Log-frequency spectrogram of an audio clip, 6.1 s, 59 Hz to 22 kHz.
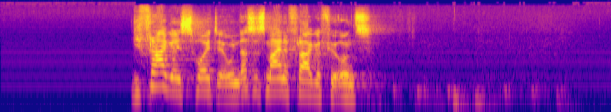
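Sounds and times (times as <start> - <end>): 
quiet hum: 0.0 - 6.1
speech: 1.3 - 3.9
faint human heartbeat: 3.8 - 6.1.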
